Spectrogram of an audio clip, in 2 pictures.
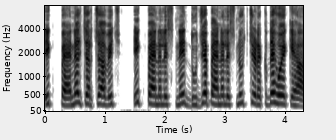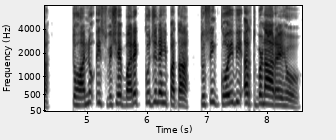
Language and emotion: Punjabi, angry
